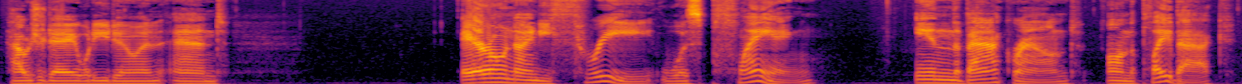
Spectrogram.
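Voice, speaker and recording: A man from Pennsylvania with a low, deep-set voice spins a rambling story as a podcast guest. He swears freely and keeps it loose and animated. The sound is dry and close, with no room echo. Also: slow, long pauses. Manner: profane, animated anecdote-telling. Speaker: guest, former radio DJ.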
